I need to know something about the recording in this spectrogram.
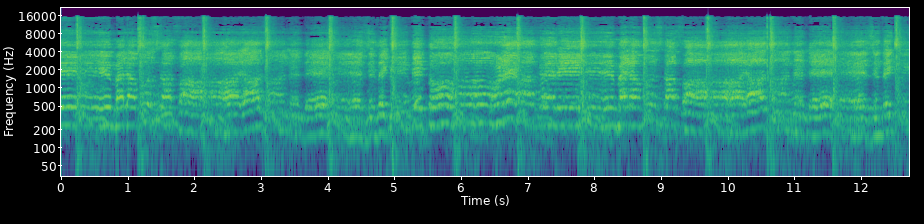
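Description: A group of male voices chants a noha in unison. Sharp slaps about once a second keep the beat, the mourners' hands striking their chests in matam.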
